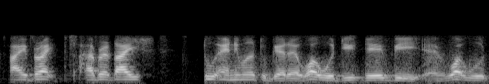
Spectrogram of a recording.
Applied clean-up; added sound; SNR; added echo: neural mask model RNNoise.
